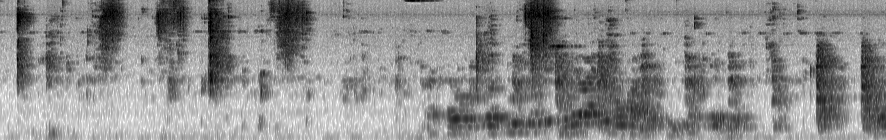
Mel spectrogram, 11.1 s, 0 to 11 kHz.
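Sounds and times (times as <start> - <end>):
wet squishing of rice mixed by hand: 0.0 - 5.2, 6.0 - 7.8.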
